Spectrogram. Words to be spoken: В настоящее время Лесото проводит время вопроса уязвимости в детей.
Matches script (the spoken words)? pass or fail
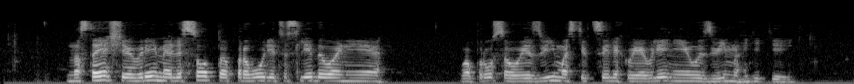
fail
